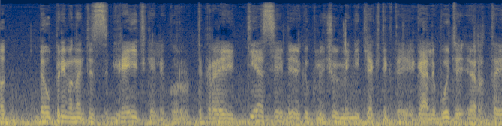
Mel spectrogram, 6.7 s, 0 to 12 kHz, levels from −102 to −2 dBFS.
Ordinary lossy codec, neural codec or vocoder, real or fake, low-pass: AAC, 64 kbps; vocoder, 44.1 kHz, 128 mel bands, Pupu-Vocoder; fake; 10.8 kHz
